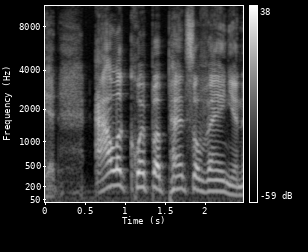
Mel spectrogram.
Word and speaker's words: Aliquippa: spelling here aloo that's how you say it aliquippa pennsylvania and it's their only release it's a very rare 45.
